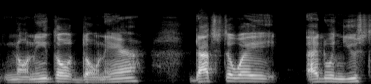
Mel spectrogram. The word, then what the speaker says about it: Donaire: it's Don Aire.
